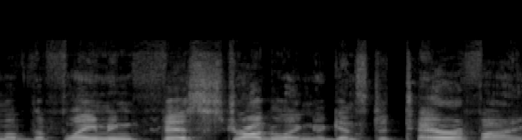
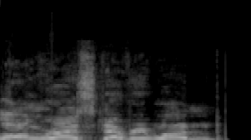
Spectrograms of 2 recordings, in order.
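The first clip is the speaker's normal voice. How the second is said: normal talking voice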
